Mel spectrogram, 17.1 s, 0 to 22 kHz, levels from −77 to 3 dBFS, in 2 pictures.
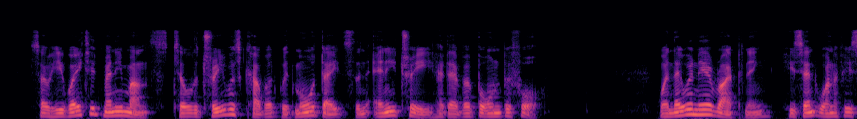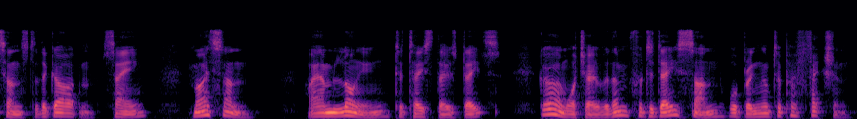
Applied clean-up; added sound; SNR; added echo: none; none; none; none.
